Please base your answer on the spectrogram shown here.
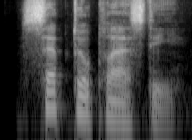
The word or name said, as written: septoplasty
